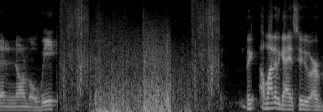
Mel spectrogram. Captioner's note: lightning strikes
